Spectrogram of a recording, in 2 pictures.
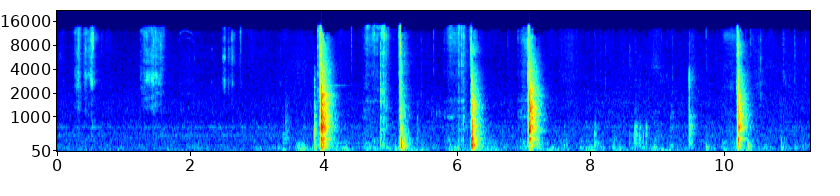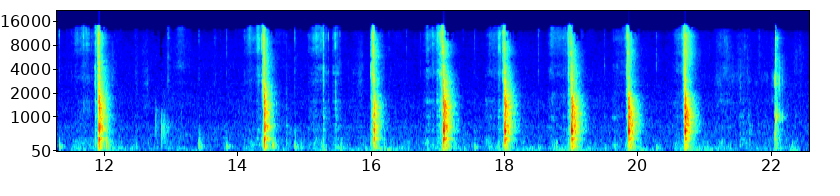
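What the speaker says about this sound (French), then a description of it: "on va éplucher et couper grossièrement l'ensemble" Carrots and potatoes being roughly chopped on a board for a carrot and coconut-milk soup, with sharp, close knife chops coming in an irregular series after a few faint scrapes at the start.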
